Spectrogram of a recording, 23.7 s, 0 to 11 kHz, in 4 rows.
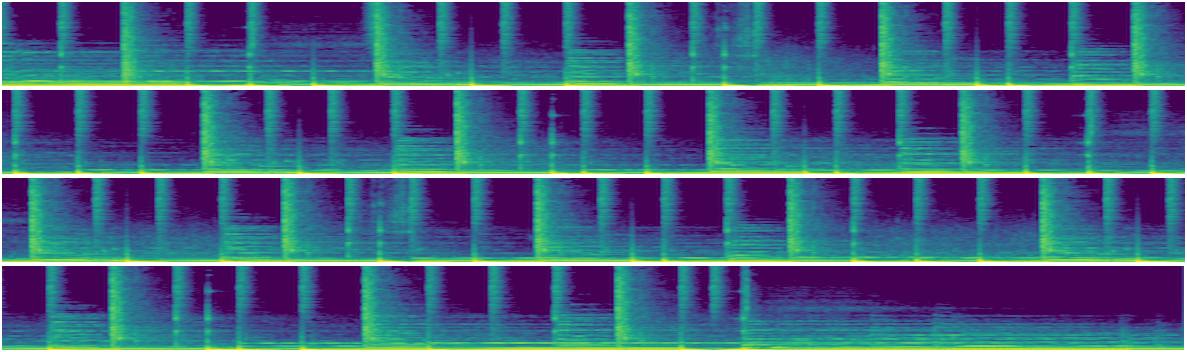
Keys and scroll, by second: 0.7 alt+space, 6.4 Delete, 6.6 Delete, 7.6 z, 9.3 space, 11.7 space, 13.1 space, 14.5 space, 22.6 alt+space, 23.1 alt+space.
